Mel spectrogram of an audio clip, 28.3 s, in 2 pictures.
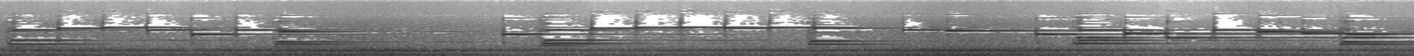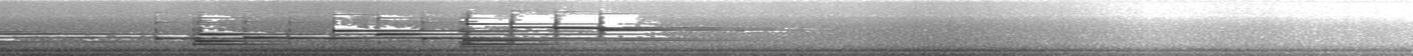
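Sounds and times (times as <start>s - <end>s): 
clockwork melody: 0.1s - 21.6s.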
